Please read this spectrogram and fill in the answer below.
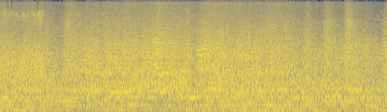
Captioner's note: loud cheers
